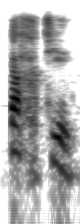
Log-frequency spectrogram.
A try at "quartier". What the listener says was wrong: لا مش كوا كا كارتيي.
